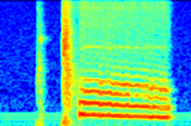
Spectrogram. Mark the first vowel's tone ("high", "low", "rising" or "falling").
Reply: falling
